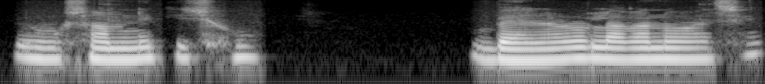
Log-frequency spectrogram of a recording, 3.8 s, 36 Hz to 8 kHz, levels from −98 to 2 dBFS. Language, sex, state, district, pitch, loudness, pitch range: Bengali, female, Jharkhand, Sahebganj, 185 Hz, -17 LUFS, 180-200 Hz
